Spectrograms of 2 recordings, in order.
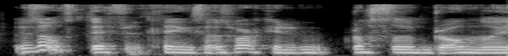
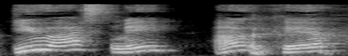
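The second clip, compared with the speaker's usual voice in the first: Ricky Gervais quip; 6 semitones higher, slower than usual. Retold or imitated. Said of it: "and he went".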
